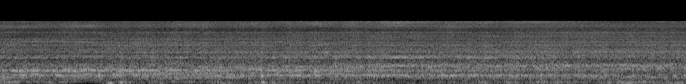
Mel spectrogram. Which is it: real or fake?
fake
